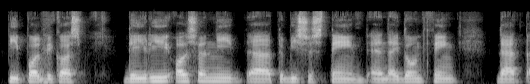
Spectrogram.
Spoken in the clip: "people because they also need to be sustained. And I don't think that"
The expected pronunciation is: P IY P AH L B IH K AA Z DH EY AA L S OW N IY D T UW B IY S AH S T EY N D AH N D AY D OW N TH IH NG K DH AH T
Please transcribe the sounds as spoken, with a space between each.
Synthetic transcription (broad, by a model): P IY P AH L B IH K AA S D EY AA L S OW N IY D T UW B IY S AH S T EY N D AH N D AY D OW N TH IH NG K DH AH T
